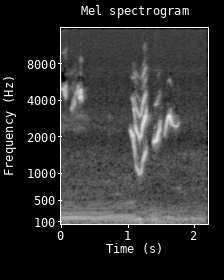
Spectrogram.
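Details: Short Oriental magpie-robin phrase used to coax contest birds to sing: a thin high whistle, then a twisting cluster of swooping slurred notes and a final rising whistle over a low hum.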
